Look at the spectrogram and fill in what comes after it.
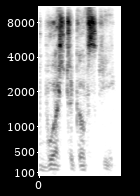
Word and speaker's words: Błaszczykowski: My winger is Jakub Błaszczykowski.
